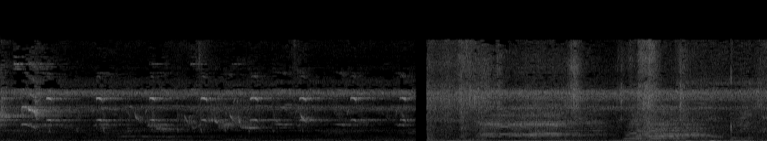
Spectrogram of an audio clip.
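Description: Small birds chirping, a string of short repeated calls over a light outdoor background. About three seconds in the sound cuts off suddenly to a steady low hum with a few faint indistinct sounds.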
